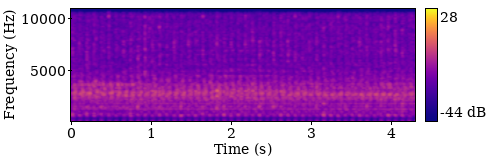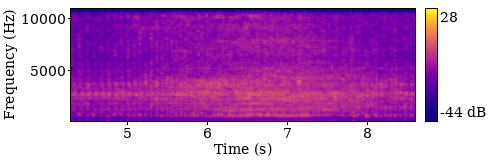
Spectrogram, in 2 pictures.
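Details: Tohatsu 6 hp outboard after carburetor cleaning (wouldn't start after six months' storage), water on, choked: runs steadily at about 220 firing pulses a minute, even and unbroken, rising slightly then settling; normal running.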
